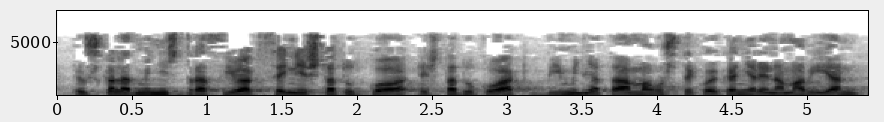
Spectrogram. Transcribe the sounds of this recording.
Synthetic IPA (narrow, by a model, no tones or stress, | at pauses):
e̞wskalaðminist̪ɾasio̞akse̞jnestuest̪at̪uko̞akbimiʎat̪aːmaβ̞o̞st̪e̞ko̞e̞kaɲaɾe̞namaβian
